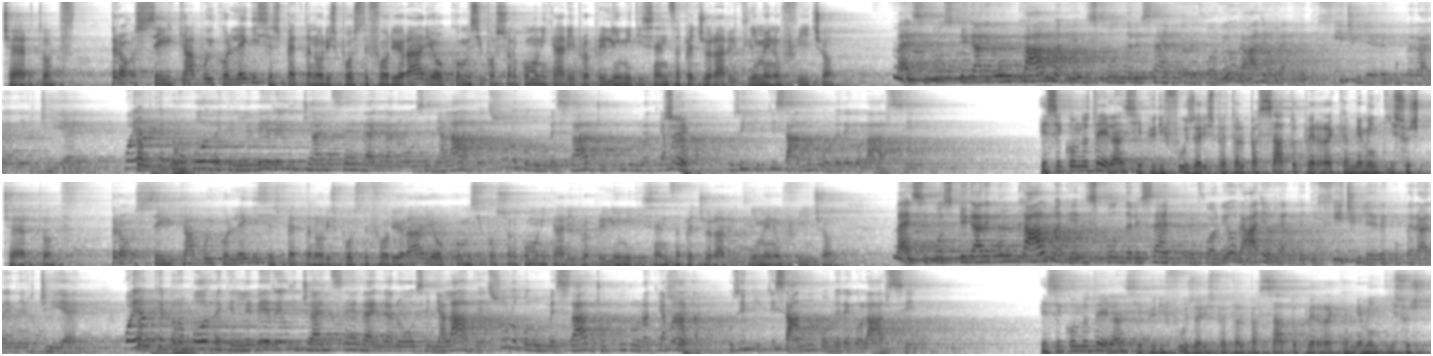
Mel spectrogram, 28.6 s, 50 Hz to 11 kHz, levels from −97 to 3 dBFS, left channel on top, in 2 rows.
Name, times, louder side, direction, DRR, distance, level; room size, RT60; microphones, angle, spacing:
voice 1, 0.0-0.7 1.1-8.3 15.6-16.1 20.9-21.2 24.7-28.4, left 4 dB, 85° left, 12 dB, 0.7 m, -30 dB
sound 1, 8.9-13.0, left 3 dB, 45° left, 0.5 m, -35 dB
voice 2, 8.9-15.1 15.5-21.1 21.6-23.4, right 2 dB, 85° right, 4 dB, 1.4 m, -32 dB
20.0 x 7.1 x 8.3 m, 3.0 s
head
